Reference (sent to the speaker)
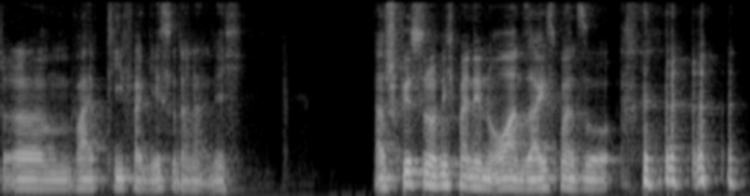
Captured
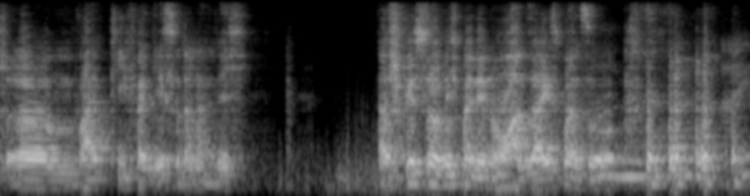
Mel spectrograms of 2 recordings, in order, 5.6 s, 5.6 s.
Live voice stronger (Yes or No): No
